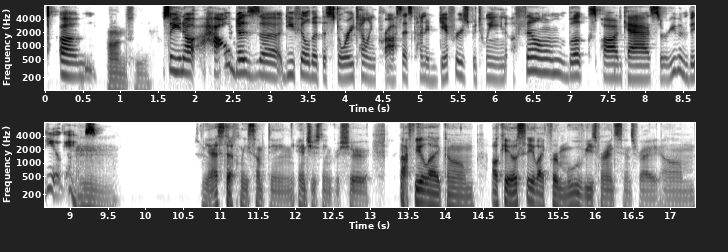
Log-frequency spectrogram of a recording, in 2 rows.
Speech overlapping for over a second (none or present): none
